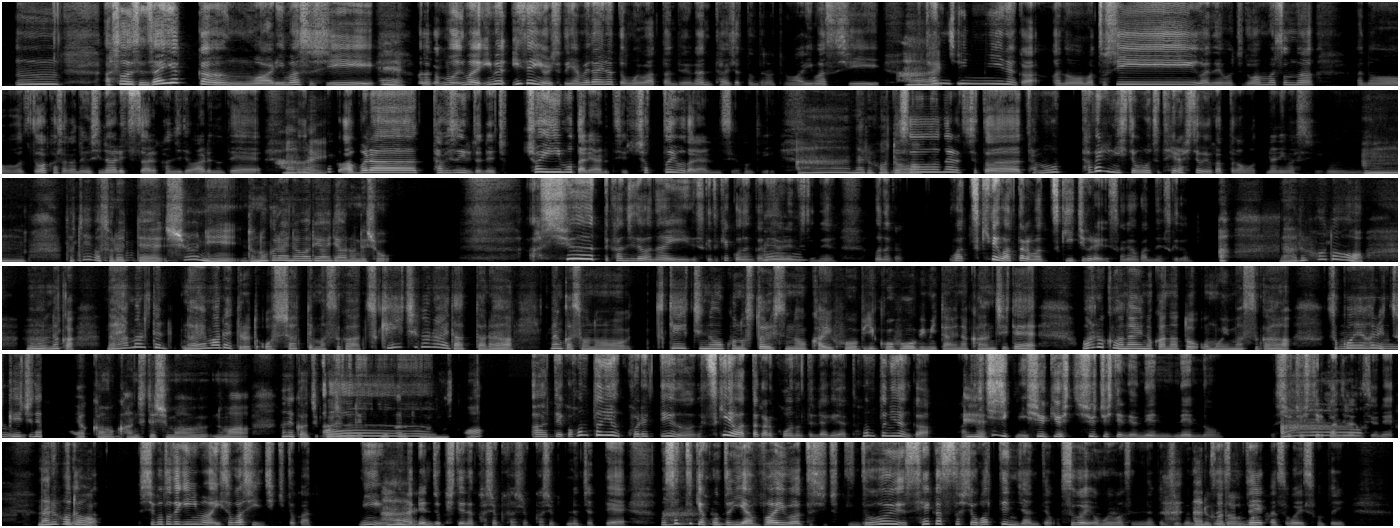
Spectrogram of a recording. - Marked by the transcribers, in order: static; distorted speech; other background noise; unintelligible speech
- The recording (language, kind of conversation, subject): Japanese, advice, ストレスや感情が原因で過食してしまうのですが、どうすれば対処できますか？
